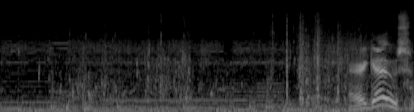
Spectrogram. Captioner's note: water splashes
